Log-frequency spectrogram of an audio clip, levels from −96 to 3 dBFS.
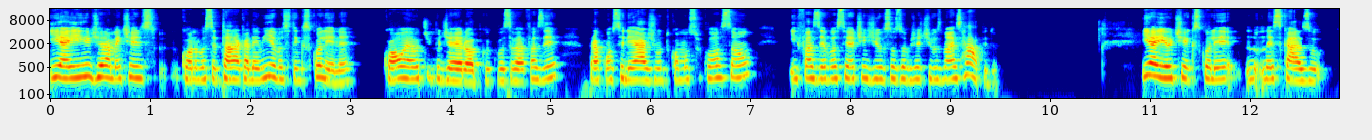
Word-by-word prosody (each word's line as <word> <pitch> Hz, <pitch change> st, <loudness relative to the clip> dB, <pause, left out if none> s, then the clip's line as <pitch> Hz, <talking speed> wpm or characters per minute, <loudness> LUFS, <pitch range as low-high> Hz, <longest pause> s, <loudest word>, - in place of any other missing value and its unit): E 275 Hz, +1 st, +1 dB
aí 270 Hz, +3 st, +6 dB
geralmente 275 Hz, -1 st, +2 dB
eles 260 Hz, -1 st, -2 dB, 0.2 s
quando 240 Hz, -4 st, -1 dB
você 240 Hz, 0 st, -4 dB
está 240 Hz, +1 st, +4 dB
na 240 Hz, -, +6 dB
academia 240 Hz, +4 st, 0 dB
você 245 Hz, 0 st, -6 dB
tem 230 Hz, -, -7 dB
que 230 Hz, -, -12 dB
escolher, 240 Hz, -5 st, -1 dB
né, 205 Hz, +2 st, -6 dB, 0.3 s
qual 240 Hz, +2 st, +4 dB
é 250 Hz, -, +3 dB
o 255 Hz, -, -2 dB
tipo 255 Hz, -1 st, -10 dB
de 230 Hz, -, -1 dB
aeróbico 215 Hz, -1 st, +4 dB
que 225 Hz, -, -27 dB
você 225 Hz, 0 st, -4 dB
vai 215 Hz, 0 st, +2 dB
fazer 250 Hz, +4 st, -4 dB, 0.3 s
para 230 Hz, -, +1 dB
conciliar 235 Hz, 0 st, +1 dB
junto 230 Hz, 0 st, -10 dB
com 230 Hz, -, -7 dB
a -, -, -11 dB
musculação 270 Hz, +4 st, -5 dB, 0.4 s
e -, -, -6 dB
fazer 260 Hz, -1 st, -1 dB
você 260 Hz, +1 st, -2 dB
atingir 250 Hz, 0 st, -4 dB
os 245 Hz, -, -7 dB
seus 255 Hz, -1 st, -4 dB
objetivos 250 Hz, 0 st, -6 dB
mais 245 Hz, +2 st, -1 dB
rápido. 310 Hz, 0 st, -3 dB, 1.4 s
E 310 Hz, -, +2 dB
aí 300 Hz, -4 st, +10 dB
eu 265 Hz, -, +6 dB
tinha 265 Hz, -1 st, -2 dB
que 230 Hz, -, -11 dB
escolher, 250 Hz, -1 st, -2 dB
ne 235 Hz, 0 st, -8 dB
nesse 245 Hz, +1 st, -2 dB
caso, 225 Hz, -2 st, +1 dB
250 Hz, 225 wpm, -22 LUFS, 230-265 Hz, 1.4 s, aí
